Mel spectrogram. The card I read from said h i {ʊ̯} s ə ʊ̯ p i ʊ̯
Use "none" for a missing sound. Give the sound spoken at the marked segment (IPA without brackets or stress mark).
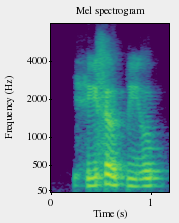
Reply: none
